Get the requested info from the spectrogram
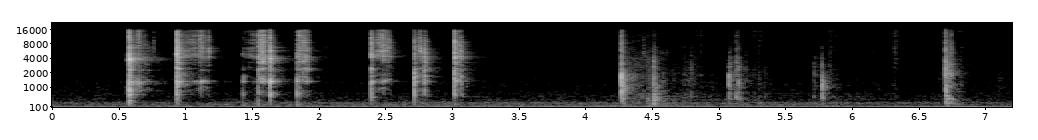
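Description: Metal spoon clinking and scraping against a bowl while thick spiced marinade is spooned out onto the meat. There is a quick run of about nine sharp clinks in the first three seconds, then a few scattered taps.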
